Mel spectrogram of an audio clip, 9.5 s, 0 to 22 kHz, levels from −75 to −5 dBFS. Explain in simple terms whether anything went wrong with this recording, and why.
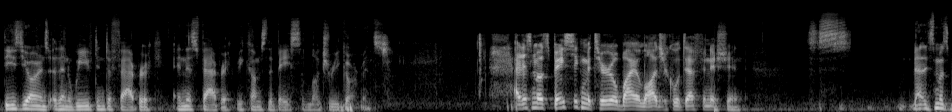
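From 3.8 s to 7.2 s the sound turns duller, losing everything above about 6.2 kHz, with no gap and no change in loudness, then clears again. That is most likely an input switched to a poorer device, which also brings a faint background noise of its own.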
